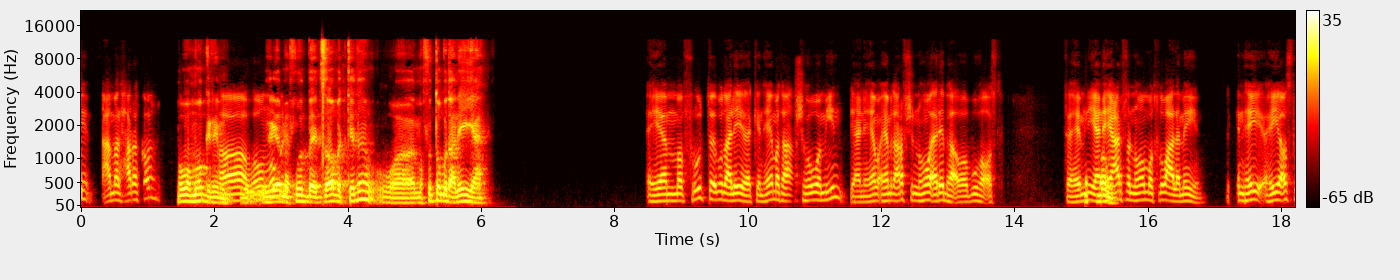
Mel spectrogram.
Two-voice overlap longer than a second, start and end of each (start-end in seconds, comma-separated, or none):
2.0-3.3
